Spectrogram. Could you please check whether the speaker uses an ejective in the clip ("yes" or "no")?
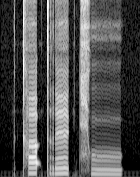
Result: no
